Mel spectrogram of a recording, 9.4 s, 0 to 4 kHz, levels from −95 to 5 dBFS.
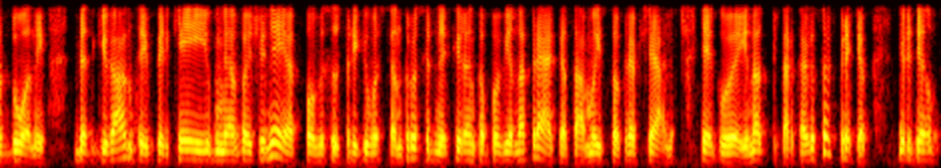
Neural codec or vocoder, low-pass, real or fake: codec, 16 kHz, 4.8 kbps, FACodec; 3.6 kHz; fake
